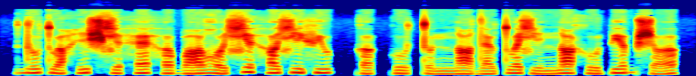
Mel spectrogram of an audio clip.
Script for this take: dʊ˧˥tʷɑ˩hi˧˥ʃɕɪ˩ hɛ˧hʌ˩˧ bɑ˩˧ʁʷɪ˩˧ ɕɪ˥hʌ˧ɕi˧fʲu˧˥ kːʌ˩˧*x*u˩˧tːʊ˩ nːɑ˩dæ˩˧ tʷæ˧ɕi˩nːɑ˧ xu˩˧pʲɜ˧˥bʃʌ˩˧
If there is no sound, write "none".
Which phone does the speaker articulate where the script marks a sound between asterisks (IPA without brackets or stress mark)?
kː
